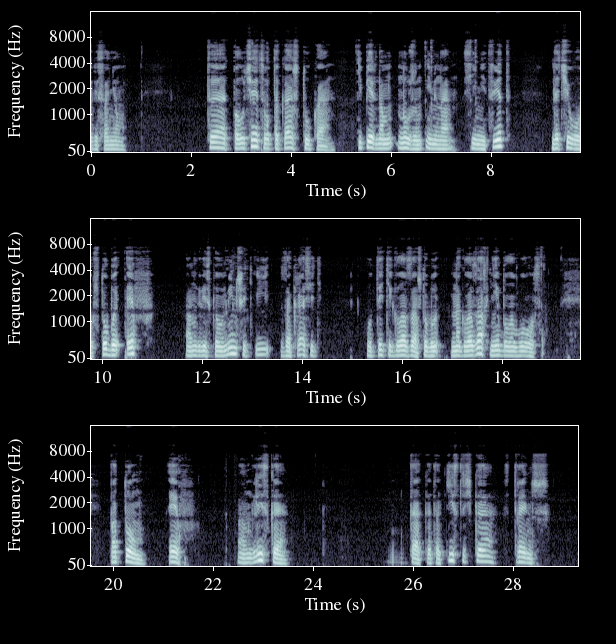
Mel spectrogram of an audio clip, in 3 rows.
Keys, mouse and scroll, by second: 6.6 click, 14.0 click.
